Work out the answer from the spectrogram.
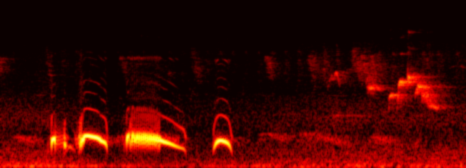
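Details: A spotted dove used as a decoy coos in the Thổ Đồng style to stir other doves into cooing. Two short soft notes lead to a long, smooth, falling coo and a final rounded note, with faint chirps from other birds afterwards.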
